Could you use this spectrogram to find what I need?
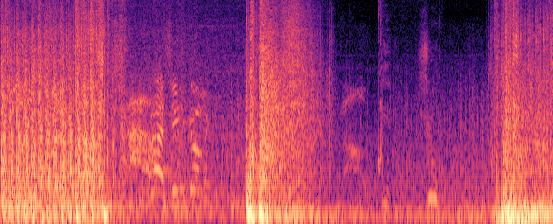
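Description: A rifle fires bursts of rapid shots.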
